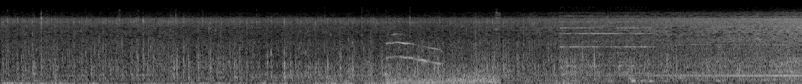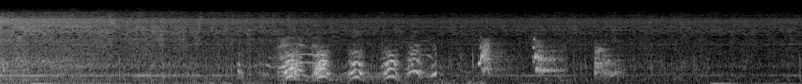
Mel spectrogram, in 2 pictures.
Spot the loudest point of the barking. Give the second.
11 s.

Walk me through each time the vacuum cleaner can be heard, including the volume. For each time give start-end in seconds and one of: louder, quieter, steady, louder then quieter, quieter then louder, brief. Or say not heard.
0.1-15.9 louder then quieter.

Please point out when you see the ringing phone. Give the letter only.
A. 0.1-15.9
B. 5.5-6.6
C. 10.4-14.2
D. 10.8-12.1
B.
